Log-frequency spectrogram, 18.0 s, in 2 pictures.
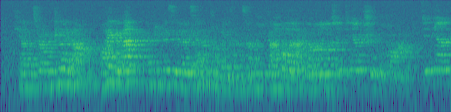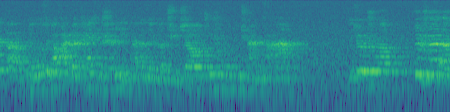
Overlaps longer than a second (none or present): present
